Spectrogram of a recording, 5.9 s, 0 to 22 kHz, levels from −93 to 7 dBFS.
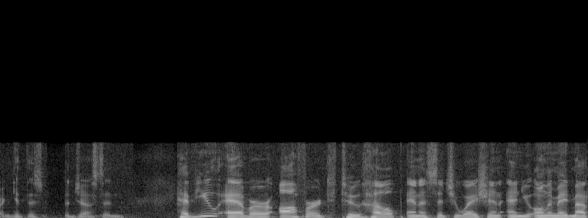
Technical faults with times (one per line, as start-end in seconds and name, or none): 0.48-0.66 comfort noise in place of the background
1.34-1.78 comfort noise in place of the background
